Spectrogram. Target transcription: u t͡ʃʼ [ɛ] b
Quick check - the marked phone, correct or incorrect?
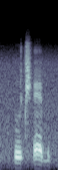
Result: correct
